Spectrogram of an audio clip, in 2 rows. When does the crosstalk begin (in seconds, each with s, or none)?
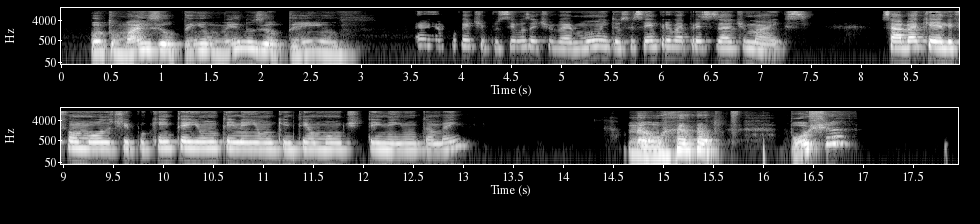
none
